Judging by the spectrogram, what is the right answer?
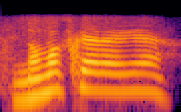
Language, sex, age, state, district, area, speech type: Odia, male, 45-60, Odisha, Nabarangpur, rural, conversation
